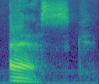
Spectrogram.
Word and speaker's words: ask: Be sure that you don't reverse the k and s. It's ask, ask.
